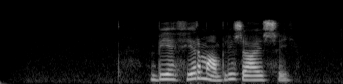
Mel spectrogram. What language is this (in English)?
Russian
